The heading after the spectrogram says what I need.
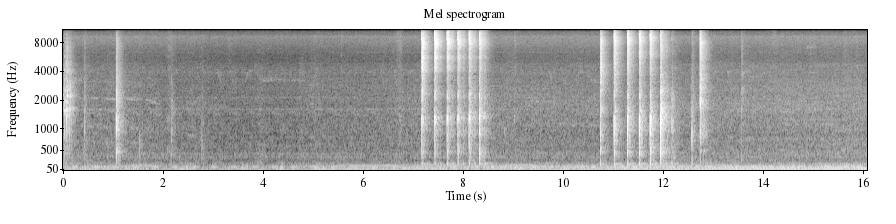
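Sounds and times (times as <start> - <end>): hammer tapping nails into wood: 7.2 - 8.6, 10.8 - 13.0.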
